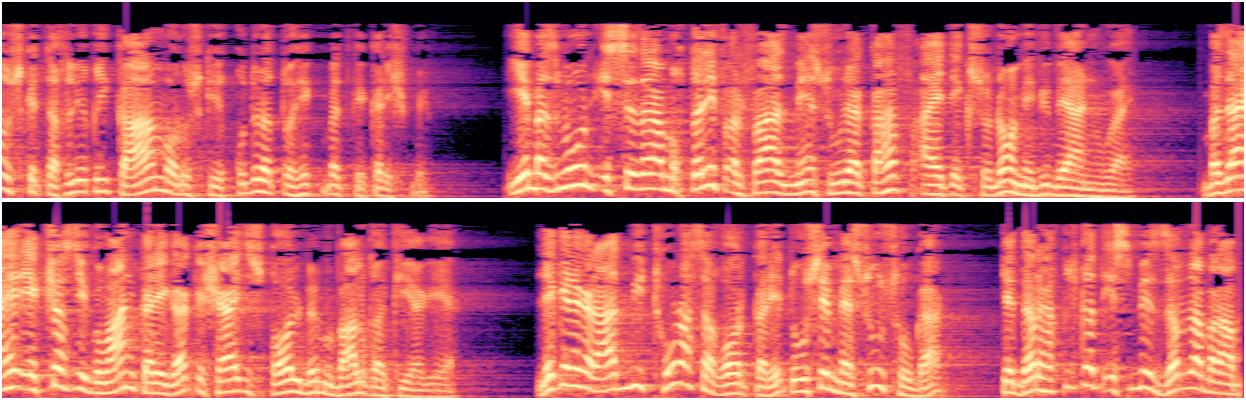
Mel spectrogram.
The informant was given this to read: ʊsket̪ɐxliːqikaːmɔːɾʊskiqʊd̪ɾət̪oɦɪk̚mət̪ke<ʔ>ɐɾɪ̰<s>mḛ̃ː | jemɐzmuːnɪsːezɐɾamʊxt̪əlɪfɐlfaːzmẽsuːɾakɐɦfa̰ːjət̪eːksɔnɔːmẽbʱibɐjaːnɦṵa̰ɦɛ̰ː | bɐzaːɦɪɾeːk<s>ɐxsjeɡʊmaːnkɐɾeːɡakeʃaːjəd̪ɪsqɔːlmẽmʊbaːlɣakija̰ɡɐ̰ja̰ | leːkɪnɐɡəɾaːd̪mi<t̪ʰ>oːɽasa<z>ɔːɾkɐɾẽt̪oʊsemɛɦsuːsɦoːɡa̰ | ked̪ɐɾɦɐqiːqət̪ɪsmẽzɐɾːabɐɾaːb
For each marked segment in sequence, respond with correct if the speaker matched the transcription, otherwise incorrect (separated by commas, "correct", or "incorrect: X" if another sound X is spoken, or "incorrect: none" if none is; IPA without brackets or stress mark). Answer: incorrect: k, incorrect: ʃ, incorrect: ʃ, correct, incorrect: ɣ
